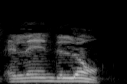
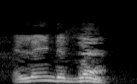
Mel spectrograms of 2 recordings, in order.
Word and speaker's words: Alain Delon: Alain Delon is pronounced Alain Delon. Yeah, it says, E is in French, is blah, blah, blah.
